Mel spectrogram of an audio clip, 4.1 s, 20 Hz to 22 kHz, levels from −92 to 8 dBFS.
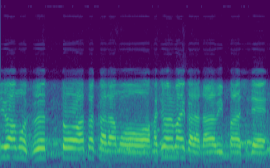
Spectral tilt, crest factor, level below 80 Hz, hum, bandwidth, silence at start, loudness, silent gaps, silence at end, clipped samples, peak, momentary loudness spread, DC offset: -6 dB/octave; 12 dB; -62 dBFS; none; 5 kHz; 0 s; -18 LUFS; none; 0 s; under 0.1%; -4 dBFS; 3 LU; under 0.1%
